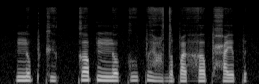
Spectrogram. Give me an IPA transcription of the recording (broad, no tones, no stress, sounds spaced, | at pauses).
n u p kʲ ṳ kː ʌ p nː o k ṳ p ɦ ɛ̤ dˤ ə p ɵ h ʌ p ħ e p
